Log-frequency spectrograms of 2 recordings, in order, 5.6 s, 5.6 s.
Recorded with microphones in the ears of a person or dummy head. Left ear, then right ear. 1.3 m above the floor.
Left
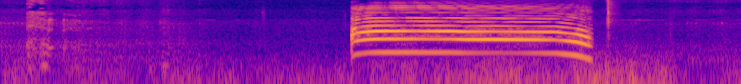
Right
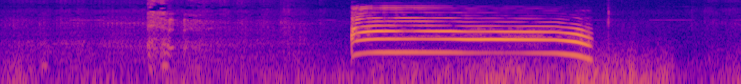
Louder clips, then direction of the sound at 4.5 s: Left 15 dB; 55° left (ahead or behind).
